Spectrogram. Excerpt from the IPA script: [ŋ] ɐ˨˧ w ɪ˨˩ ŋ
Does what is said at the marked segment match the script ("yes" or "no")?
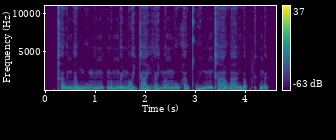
no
